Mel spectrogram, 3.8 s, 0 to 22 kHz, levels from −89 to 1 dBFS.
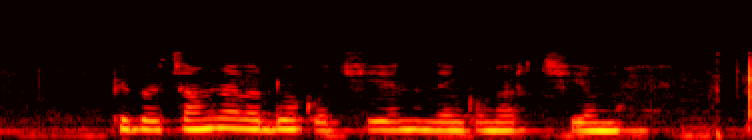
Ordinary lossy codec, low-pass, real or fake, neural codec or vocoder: Opus, 64 kbps; 5.4 kHz; fake; codec, 16 kHz, 16 kbps, FreqCodec, larger model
